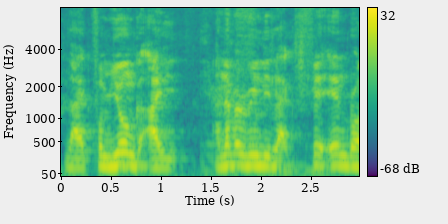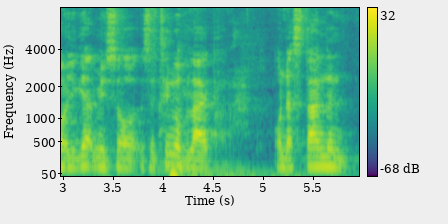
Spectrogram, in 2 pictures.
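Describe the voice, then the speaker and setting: A man in his thirties, born in Nigeria and raised in Ireland, chatting as a podcast guest in a small studio on a boom-arm desk mic, telling stories loosely with lots of "bro" and restarts. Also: fairly even intonation, a little mellow. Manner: fast, loose storytelling full of "bro" and restarts. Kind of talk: casual chat.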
